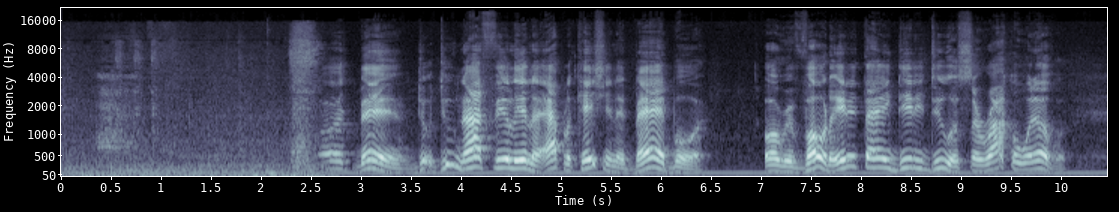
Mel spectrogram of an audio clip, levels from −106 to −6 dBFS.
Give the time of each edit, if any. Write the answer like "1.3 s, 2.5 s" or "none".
2.8 s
